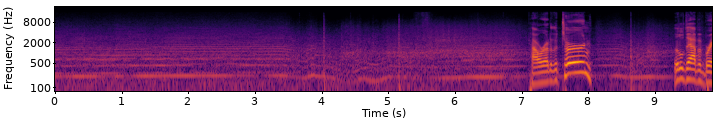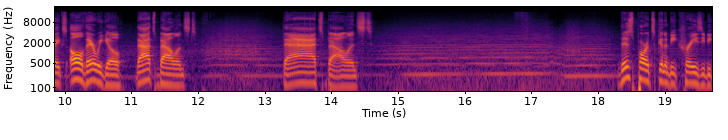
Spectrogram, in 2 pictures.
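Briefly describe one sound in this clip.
A car engine roars steadily at high speed, its pitch shifting as the car accelerates and slows.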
